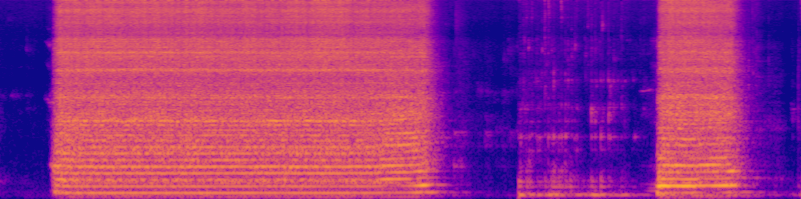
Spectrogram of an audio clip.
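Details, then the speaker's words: Gas tankless water heater gives a loud, steady buzzing hum with a rattling edge when the hot tap is opened slightly; cause is a worn, dripping faucet cartridge, to be replaced. "если у вас кран немного если подкапывает кран то неисправность может заключаться именно вашим кране вам необходимо поменять кран-буксу"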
